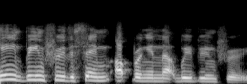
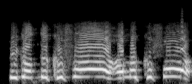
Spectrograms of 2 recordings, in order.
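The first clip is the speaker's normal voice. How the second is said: much higher mocking imitation of a rival's boast; 12 semitones higher, 3 dB louder than usual. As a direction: ham up the rival bragging he's a kuffar. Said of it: "he's like".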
